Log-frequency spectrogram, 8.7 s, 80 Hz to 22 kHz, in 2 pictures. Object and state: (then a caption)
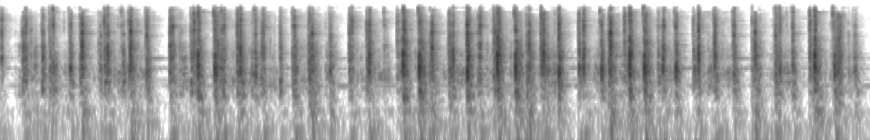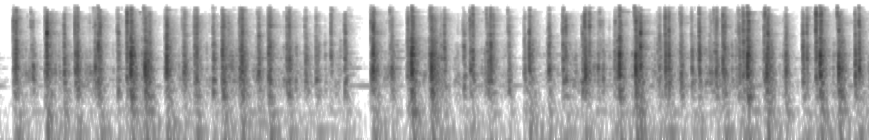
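Mechanical plastic keyboard being typed on. Fingertips of both hands type continuously on a full-size beige plastic IBM Model M mechanical keyboard with a hollow case. The result is a rapid, steady stream of sharp, clacky keystrokes that are bright and dry, with almost no low end or ring. Brief pauses break the typing near 0.8, 4.4 and 6.2 seconds.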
